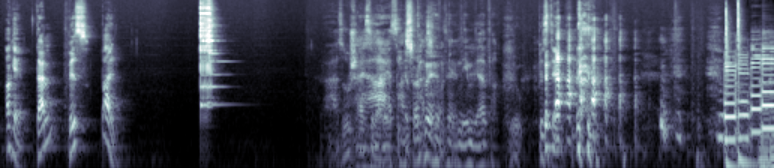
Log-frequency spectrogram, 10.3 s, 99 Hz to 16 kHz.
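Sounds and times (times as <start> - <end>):
speech: 0.1 - 1.7, 4.4 - 8.3, 9.6 - 10.3
glasses clinking in a toast: 2.7 - 3.3
laughter: 7.2 - 9.3.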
